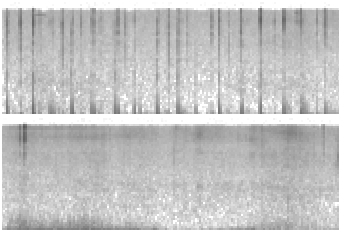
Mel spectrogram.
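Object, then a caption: Solid wax pillar candle. A large, dark red, unlit solid wax pillar candle is held in a hand close to the mic and tapped with long nails, giving a quick, uneven run of short, dull, low taps with no ring. The nails then scratch the wax in a continuous soft, rough rustle that fades lower toward the end.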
